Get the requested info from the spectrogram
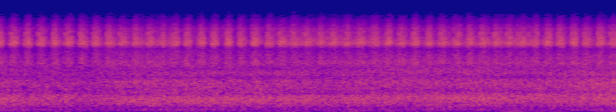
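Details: Heat-loving cicadas buzzing in chorus at a lonely Greek island beach on the Adriatic sea, their high metallic song swelling in regular pulses near three per second while low surf murmurs behind.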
